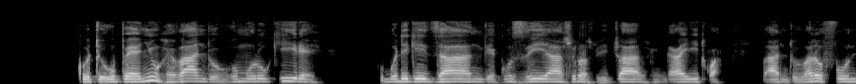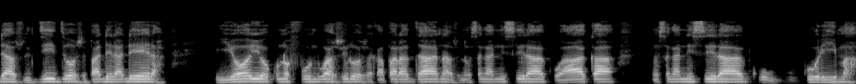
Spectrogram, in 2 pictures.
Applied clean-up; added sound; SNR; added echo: none; none; none; none.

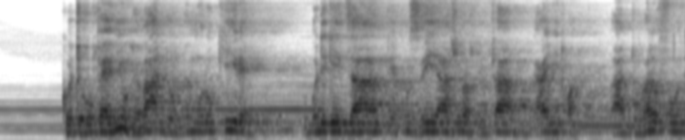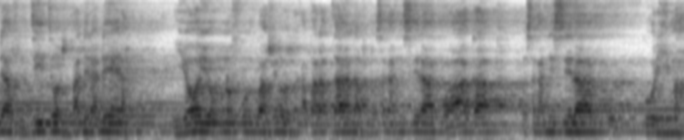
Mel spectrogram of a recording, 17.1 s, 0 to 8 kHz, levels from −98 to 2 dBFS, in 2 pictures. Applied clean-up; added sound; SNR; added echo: none; Piano; 16 dB; reverberation time 1.9 s.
